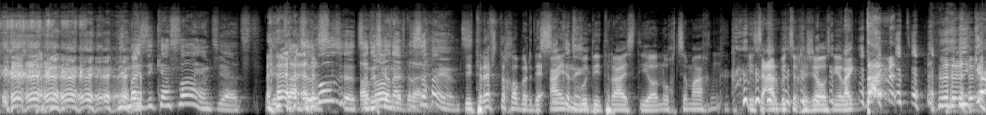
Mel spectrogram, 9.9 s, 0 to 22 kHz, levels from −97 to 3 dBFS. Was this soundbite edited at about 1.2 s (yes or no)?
yes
